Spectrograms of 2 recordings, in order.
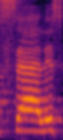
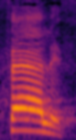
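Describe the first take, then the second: First: The word begins with an s sound. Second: The word begins with a th sound. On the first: The speaker calls it wrong. "It's not salis" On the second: The speaker calls it right. "Stick your tongue out"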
